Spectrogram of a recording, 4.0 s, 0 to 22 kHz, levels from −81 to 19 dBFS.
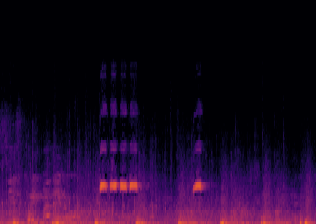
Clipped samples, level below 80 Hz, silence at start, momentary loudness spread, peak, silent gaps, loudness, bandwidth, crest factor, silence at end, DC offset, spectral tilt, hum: under 0.1%; -58 dBFS; 0 s; 13 LU; -10 dBFS; none; -25 LUFS; 12.5 kHz; 16 dB; 0 s; under 0.1%; -5 dB/octave; none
